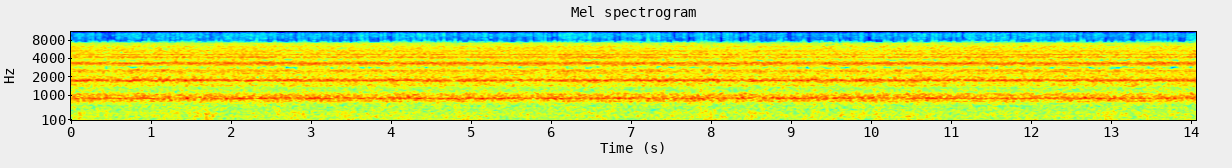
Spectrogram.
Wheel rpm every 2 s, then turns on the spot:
230, 230, 230, 230, 240, 230, 230.
none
